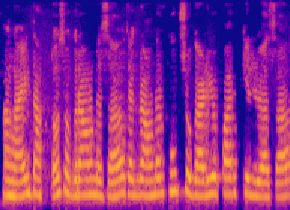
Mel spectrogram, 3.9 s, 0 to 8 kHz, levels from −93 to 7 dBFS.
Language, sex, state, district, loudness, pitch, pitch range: Konkani, female, Goa, North and South Goa, -14 LUFS, 225 Hz, 210-235 Hz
